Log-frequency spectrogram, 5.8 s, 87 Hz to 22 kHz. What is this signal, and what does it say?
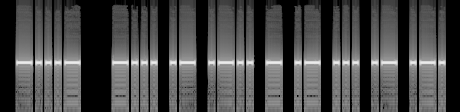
Morse code, heard as a keyed tone, about 20 wpm, 1000 Hz. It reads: <BT> BALTASAR
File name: qotdfiles / 20wpm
